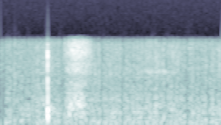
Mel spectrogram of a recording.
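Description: A single sharp click, then a short breathy sniff close to the microphone, over steady background hiss.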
